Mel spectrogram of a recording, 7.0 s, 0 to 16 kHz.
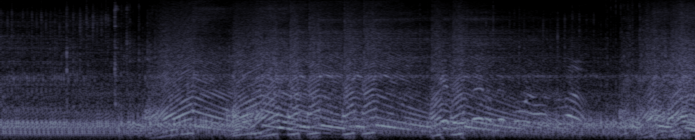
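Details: Ported Shindaiwa 757 chainsaw, advanced ignition timing, 24-inch bar, 8-pin sprocket, richened half a turn after lean plug: high two-stroke scream sagging and recovering as it labours in the cut; bogging, owner wants a 7-pin.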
